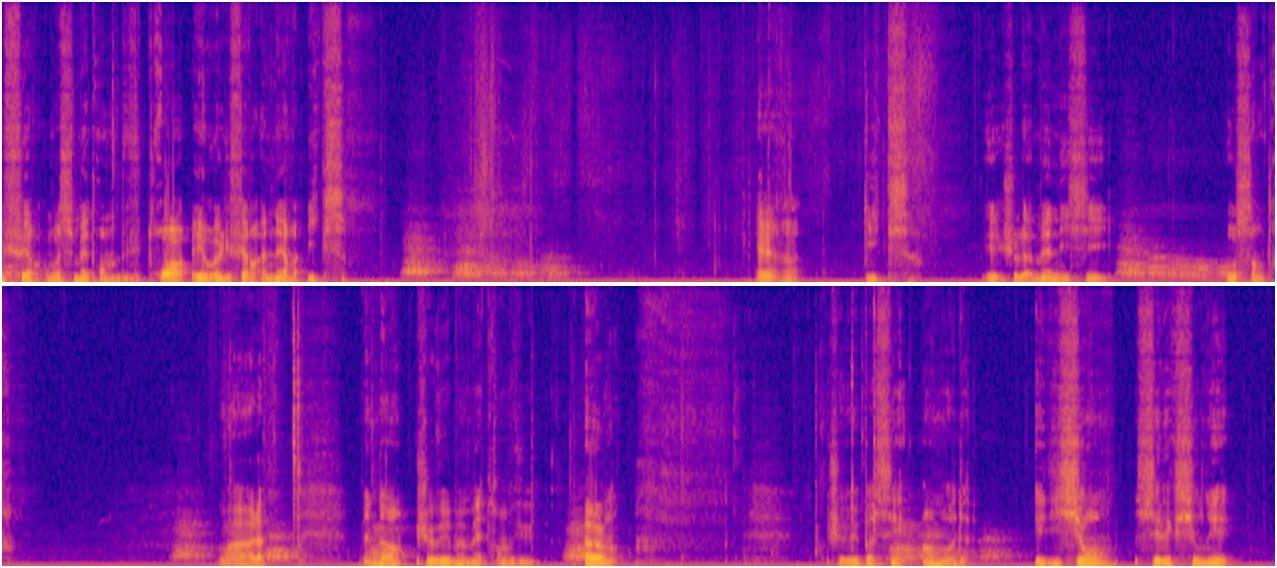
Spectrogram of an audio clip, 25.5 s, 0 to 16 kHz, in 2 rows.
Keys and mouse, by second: 3.9 KP_3, 7.5 r, 15.0-15.5 middle drag, 16.5-17.1 middle drag, 18.1 KP_1, 19.6-20.1 shift+middle drag, 20.9-21.3 shift+drag, 21.2 right click, 21.6 Tab.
